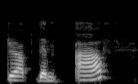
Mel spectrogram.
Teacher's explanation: the rising intonation is at the end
